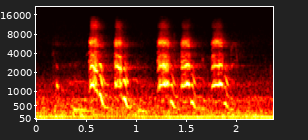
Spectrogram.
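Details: Western gray squirrel alarm calls from a coast live oak in Del Monte Forest, California: five harsh, clucking barks in uneven pairs over a steady low hum.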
